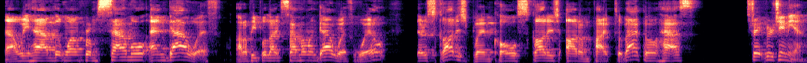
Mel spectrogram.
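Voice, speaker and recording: Medium in pitch and moderate in pace, a man hosts a laid-back live pipe tobacco review. He explains in a rambling manner and repeats himself for emphasis, in a roomy, echoing home recording.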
